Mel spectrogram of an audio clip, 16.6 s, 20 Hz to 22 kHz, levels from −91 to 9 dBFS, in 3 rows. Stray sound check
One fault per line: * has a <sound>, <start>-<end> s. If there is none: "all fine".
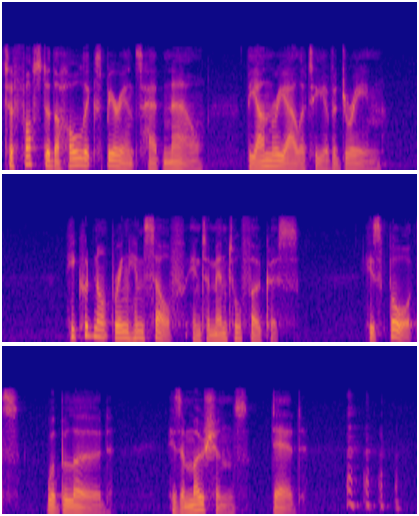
* has a laugh, 15.6-16.4 s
